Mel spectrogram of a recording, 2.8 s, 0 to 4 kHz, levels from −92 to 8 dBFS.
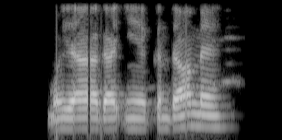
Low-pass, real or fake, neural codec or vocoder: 3.6 kHz; real; none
